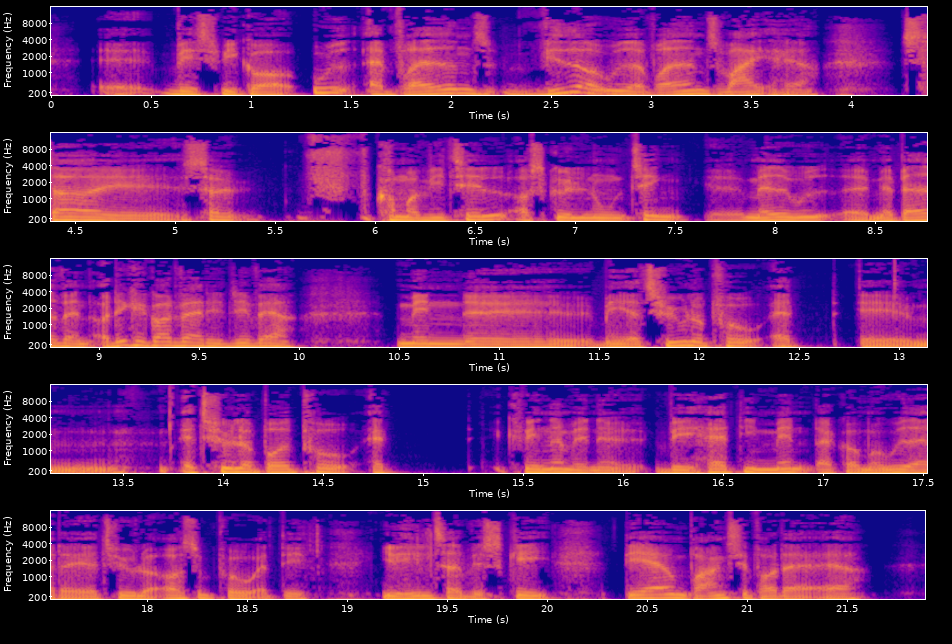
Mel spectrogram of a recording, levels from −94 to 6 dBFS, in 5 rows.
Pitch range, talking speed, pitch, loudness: 110-130 Hz, 205 wpm, 120 Hz, -22 LUFS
